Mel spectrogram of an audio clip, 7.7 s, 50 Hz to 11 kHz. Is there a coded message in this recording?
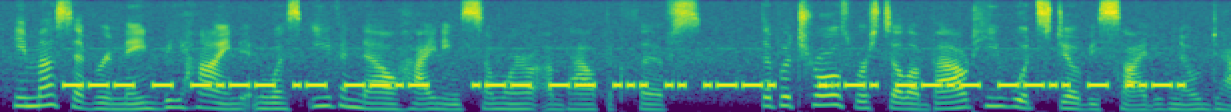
Yes: Morse code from 0.3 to 7.5 s, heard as a keyed tone, machine-sent, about 30 wpm, 840 Hz, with speech in English. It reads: OTYAQ WMSIP FQZTF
